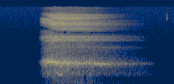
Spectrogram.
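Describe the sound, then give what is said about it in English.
A single long, hot, breathy inhale, airy and hissing, starting abruptly and tapering off over about a second and a half, alone without talk. “all there is left to do is inhale a hot breath”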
